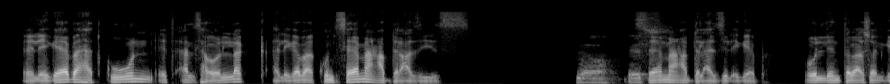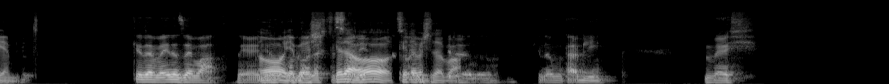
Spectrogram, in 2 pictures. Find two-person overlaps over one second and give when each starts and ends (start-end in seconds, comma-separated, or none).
11.5-13.6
